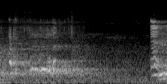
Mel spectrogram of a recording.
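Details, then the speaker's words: Infant with laryngomalacia (short aryepiglottic folds, redundant arytenoids collapsing into the airway): harsh, fluttering, high-pitched noisy breaths of inspiratory stridor. "gord malas en realidad es la causa de estridor más importante y más común que aparece en elci fí que 45 7% los estores son laringomalasia"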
